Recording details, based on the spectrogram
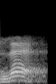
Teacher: हमारी जीव्या दांत से टकराती है, ल ऊपर के दांतों से टकरा रही है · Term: पार्श्विक व्यंजन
